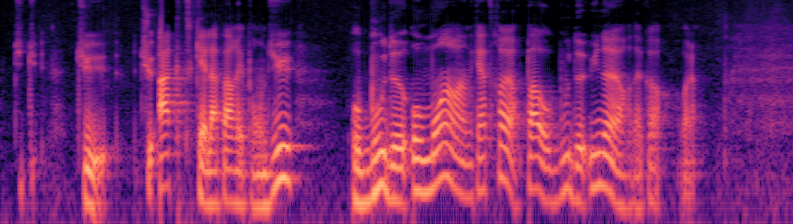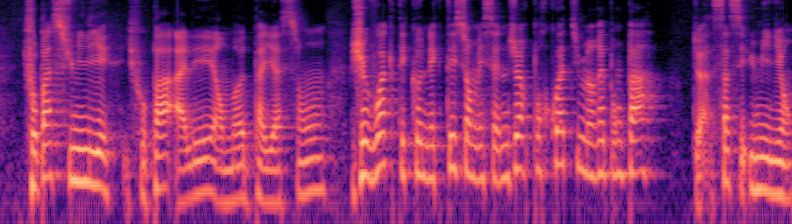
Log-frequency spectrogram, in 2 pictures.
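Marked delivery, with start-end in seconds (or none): 11.4-14.5 meek small voice, much higher. Speaker acts out a needy message to someone not replying, in a submissive guy's small voice. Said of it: "je fais la petite voix de".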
